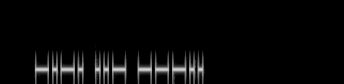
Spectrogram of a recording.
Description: Morse code, heard as a keyed tone, about 28 wpm, 700 Hz. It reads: CU8
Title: Callsign Prefixes for Top 100 DXCC - 28wpm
